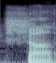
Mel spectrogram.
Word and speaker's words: chat: But we write we use the exact same word except we pronounce it sha in French.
